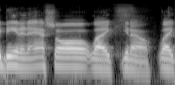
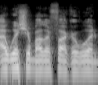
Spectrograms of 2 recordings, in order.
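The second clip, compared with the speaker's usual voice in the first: ordinary delivery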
